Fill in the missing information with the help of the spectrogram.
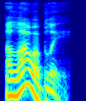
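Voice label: "allowably", British English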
